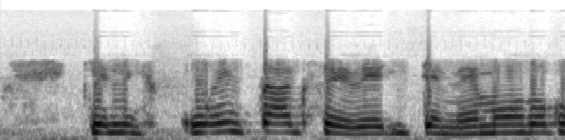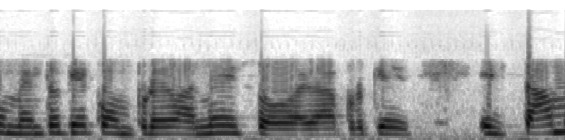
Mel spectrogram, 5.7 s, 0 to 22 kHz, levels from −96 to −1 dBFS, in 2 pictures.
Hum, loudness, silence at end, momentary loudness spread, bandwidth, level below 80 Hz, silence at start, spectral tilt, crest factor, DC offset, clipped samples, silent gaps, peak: none; -15 LUFS; 0 s; 4 LU; 6.8 kHz; -46 dBFS; 0.1 s; -7.5 dB/octave; 14 dB; under 0.1%; under 0.1%; none; 0 dBFS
